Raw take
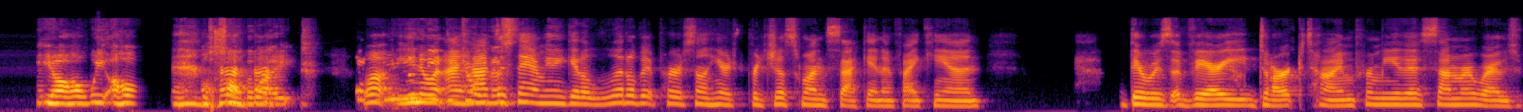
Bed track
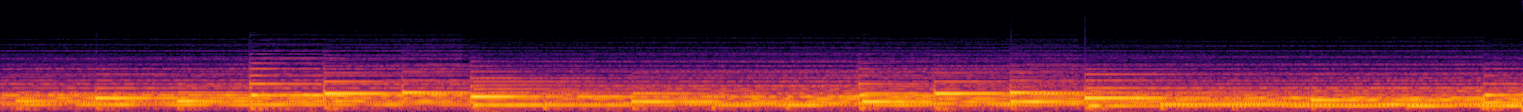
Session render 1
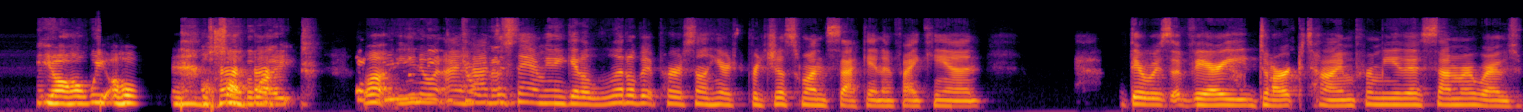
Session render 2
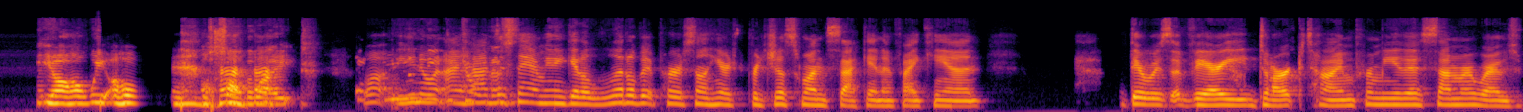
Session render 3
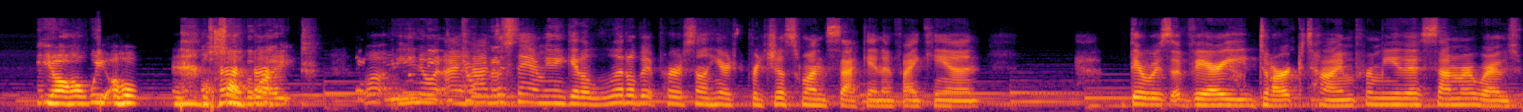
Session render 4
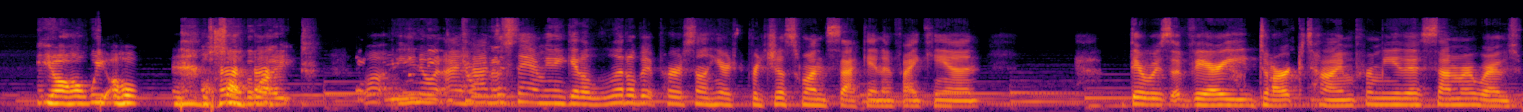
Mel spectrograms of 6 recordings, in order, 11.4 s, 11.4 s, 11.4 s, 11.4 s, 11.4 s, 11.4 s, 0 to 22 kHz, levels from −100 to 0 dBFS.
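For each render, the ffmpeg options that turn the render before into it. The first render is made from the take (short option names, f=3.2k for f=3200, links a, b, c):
-filter_complex "[0:a]asettb=1/sr,asplit=3[a][b][c];[a]atrim=end=0.764[d];[b]atrim=start=0.76:end=1.37,asetpts=PTS-STARTPTS,afade=t=in:d=0.004:c=qsin,afade=t=out:st=0.606:d=0.004:c=qsin,highpass=f=210:w=0.5412,highpass=f=210:w=1.3066,equalizer=f=220:t=q:w=4:g=7,equalizer=f=440:t=q:w=4:g=9,equalizer=f=860:t=q:w=4:g=-7,equalizer=f=1.4k:t=q:w=4:g=-8,lowpass=f=2.9k:w=0.5412,lowpass=f=2.9k:w=1.3066[e];[c]atrim=start=1.366[f];[d][e]acrossfade=d=0.004:c1=hsin:c2=qsin[g];[g][f]acrossfade=d=0.004:c1=qsin:c2=hsin,asettb=1/sr,asplit=3[h][i][j];[h]atrim=end=2.944[k];[i]atrim=start=2.94:end=4.17,asetpts=PTS-STARTPTS,afade=t=in:d=0.004:c=qsin,afade=t=out:st=1.226:d=0.004:c=qsin,acompressor=threshold=-20dB:ratio=6:attack=3.2:release=140:knee=1:detection=peak[l];[j]atrim=start=4.166[m];[k][l]acrossfade=d=0.004:c1=hsin:c2=qsin[n];[n][m]acrossfade=d=0.004:c1=qsin:c2=hsin,asettb=1/sr,asplit=3[o][p][q];[o]atrim=end=7.144[r];[p]atrim=start=7.14:end=8.99,asetpts=PTS-STARTPTS,afade=t=in:d=0.004:c=qsin,afade=t=out:st=1.846:d=0.004:c=qsin,equalizer=f=170:w=2.4:g=-11[s];[q]atrim=start=8.986[t];[r][s]acrossfade=d=0.004:c1=hsin:c2=qsin[u];[u][t]acrossfade=d=0.004:c1=qsin:c2=hsin"
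-filter_complex "[0:a]asettb=1/sr,asplit=3[a][b][c];[a]atrim=end=2.244[d];[b]atrim=start=2.24:end=2.95,asetpts=PTS-STARTPTS,afade=t=in:d=0.004:c=qsin,afade=t=out:st=0.706:d=0.004:c=qsin,acompressor=threshold=-34dB:ratio=2:attack=3.2:release=140:knee=1:detection=peak[e];[c]atrim=start=2.946[f];[d][e]acrossfade=d=0.004:c1=hsin:c2=qsin[g];[g][f]acrossfade=d=0.004:c1=qsin:c2=hsin"
-filter_complex "[1:a]volume=-18dB[a];[0:a][a]amix=inputs=2:normalize=0"
-af "volume=-4dB"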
